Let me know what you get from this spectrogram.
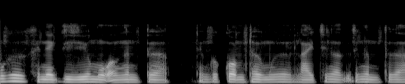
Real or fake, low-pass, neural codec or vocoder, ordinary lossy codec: real; 7.2 kHz; none; none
